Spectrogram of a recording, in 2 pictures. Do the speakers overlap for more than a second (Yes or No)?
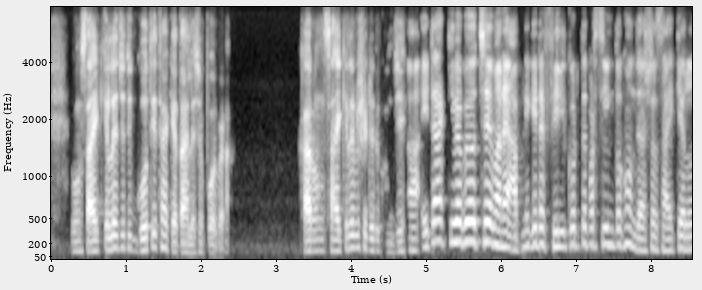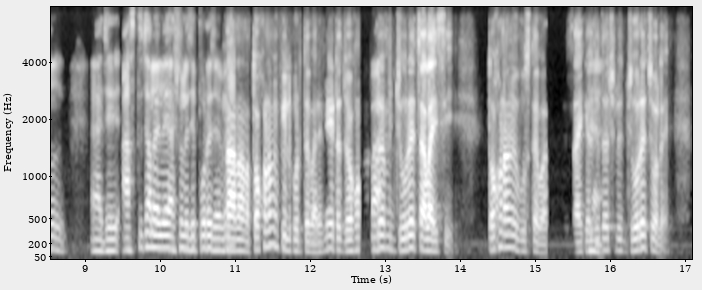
No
